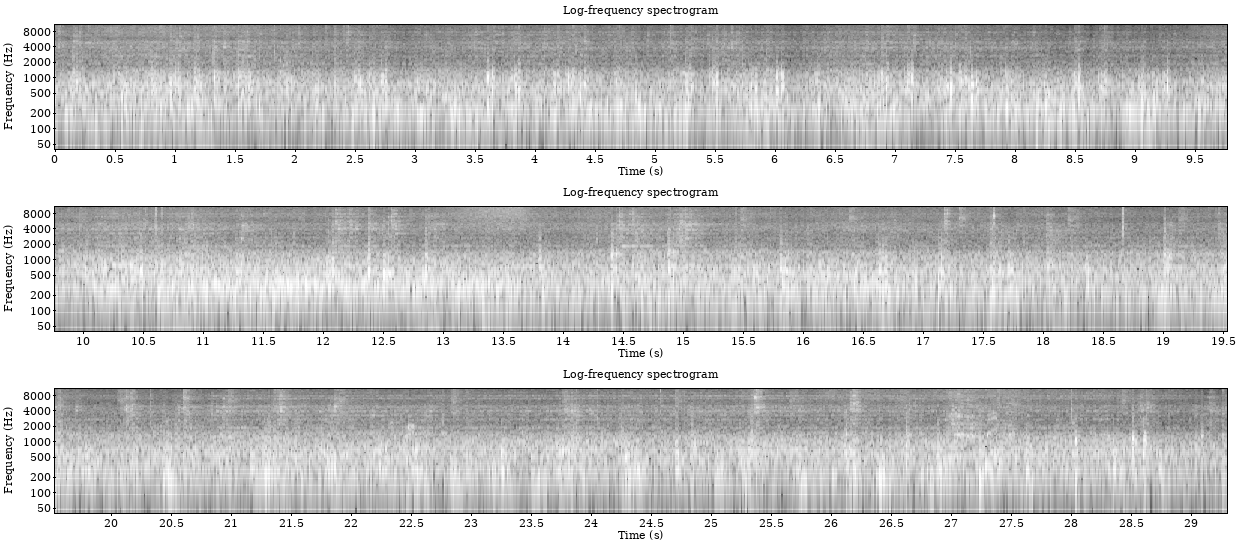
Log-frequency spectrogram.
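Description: Narrow-gauge steam railway train running along the line, with a steady rumble and many short clicks of wheels over the rail joints, a little louder about ten seconds in.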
